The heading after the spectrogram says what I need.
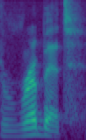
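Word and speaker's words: Robit: I have the Miele and I have this Ribbit. And that's pronounced R-O-B-I-T. That's how that's spelled.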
